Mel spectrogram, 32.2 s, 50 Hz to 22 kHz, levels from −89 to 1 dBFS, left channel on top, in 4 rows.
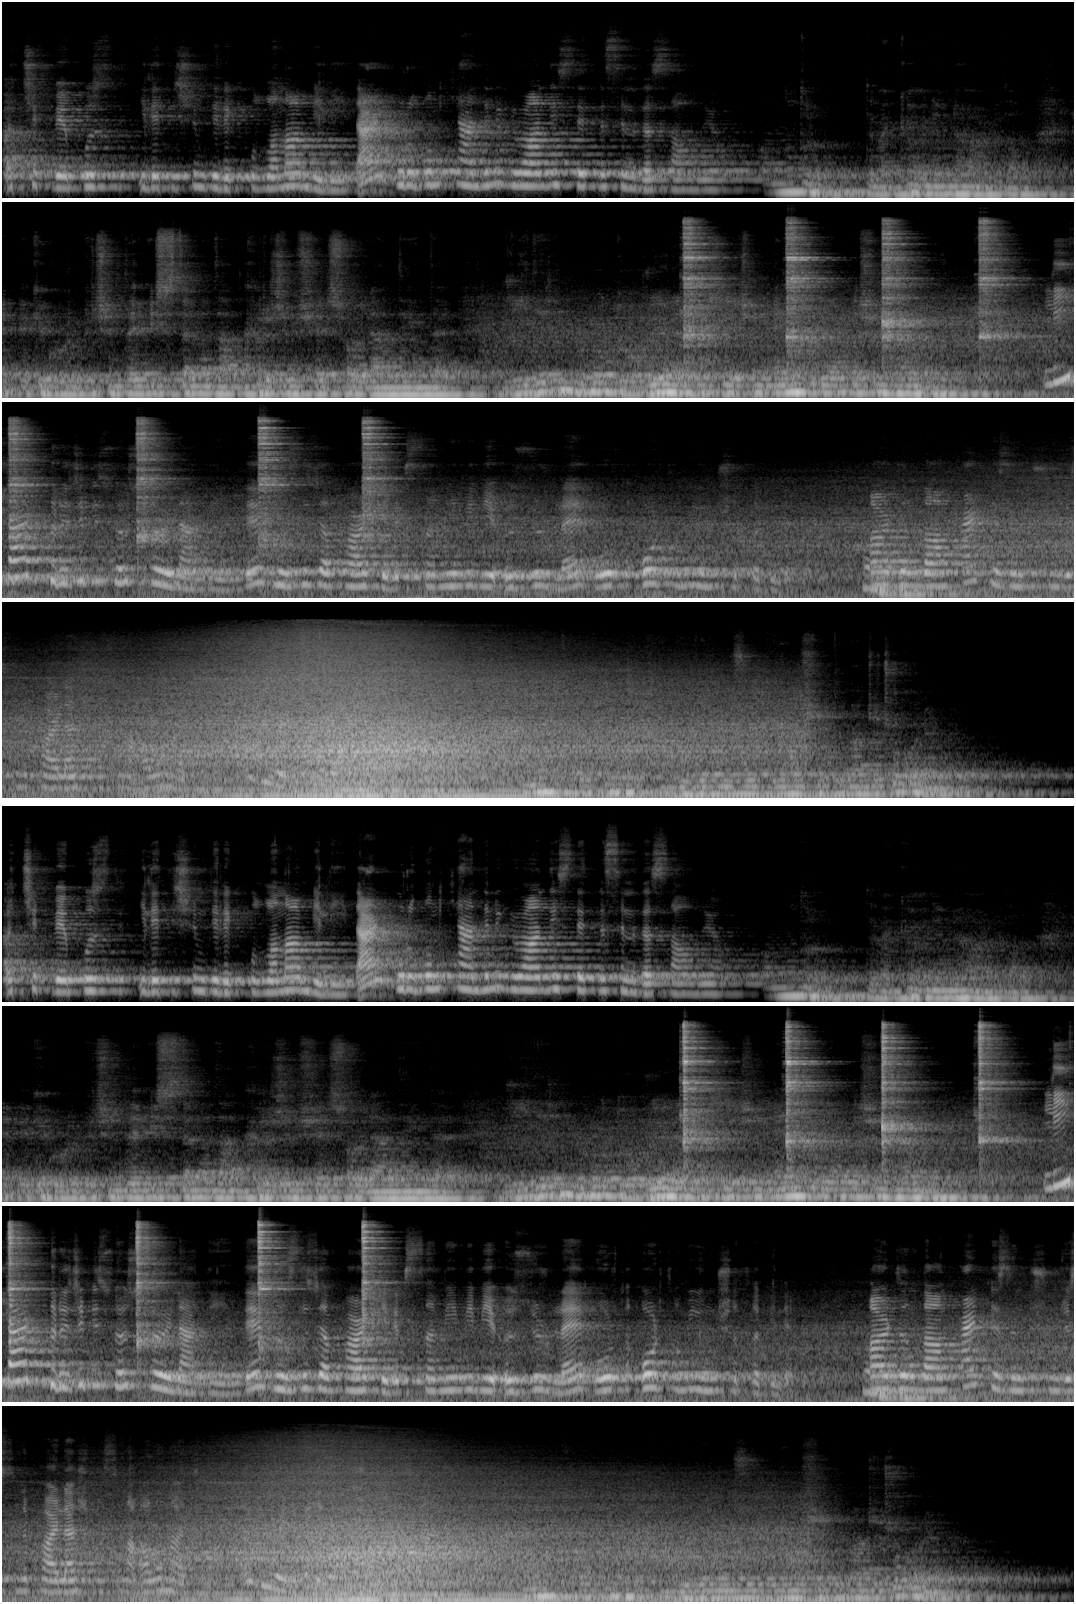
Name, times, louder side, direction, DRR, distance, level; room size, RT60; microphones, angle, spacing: voice 1, 0.0-5.4 15.8-22.0 22.6-27.6, right 3 dB, 30° right, 7 dB, 0.5 m, -33 dB
voice 2, 5.7-6.2 6.5-15.1 22.5-22.9 28.0-31.4, equal, 30° left, -5 dB, 3.6 m, -34 dB
sound 1, 11.6-30.2, left 2 dB, 70° left, 1.4 m, -33 dB
sound 2, 13.1-13.3 13.9-14.1 14.5-14.8 15.3-15.5 16.0-16.3 16.9-17.2 18.0-18.2 18.8-18.9, right 5 dB, 50° right, 2.7 m, -28 dB
20.5 x 10.0 x 3.3 m, 2.3 s
head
